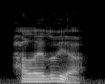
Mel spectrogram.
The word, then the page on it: hallelujah: American English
